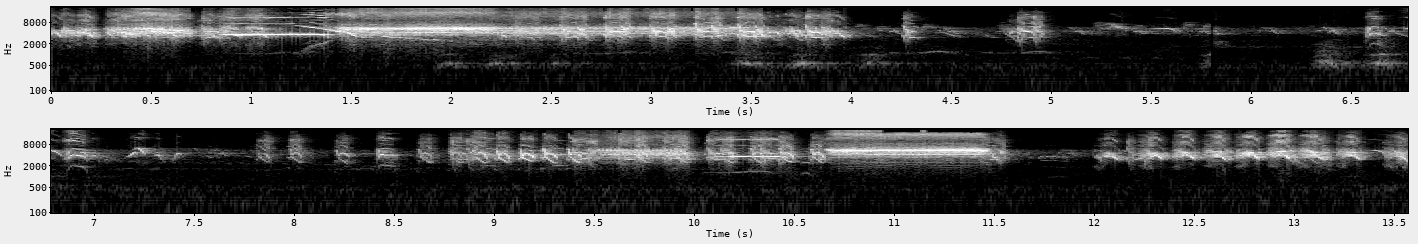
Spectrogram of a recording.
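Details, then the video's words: Sparrows in a flock keep up bursts of lively high chirping that fade into scattered single notes and then swell back into a dense chorus. "Sparrow Chirping"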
